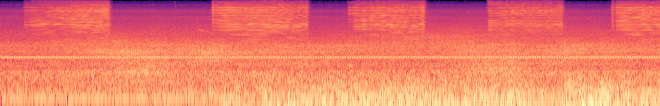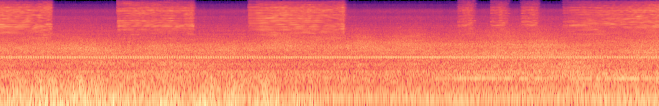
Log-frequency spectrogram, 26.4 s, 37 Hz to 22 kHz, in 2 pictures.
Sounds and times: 0.4s man sharpening restaurant knives on an electric grinder 2.3s
4.2s man sharpening restaurant knives on an electric grinder 6.3s
6.9s man sharpening restaurant knives on an electric grinder 8.6s
9.7s man sharpening restaurant knives on an electric grinder 11.4s
12.2s man sharpening restaurant knives on an electric grinder 14.4s
15.5s man sharpening restaurant knives on an electric grinder 17.2s
18.1s man sharpening restaurant knives on an electric grinder 20.2s
22.2s man sharpening restaurant knives on an electric grinder 26.3s

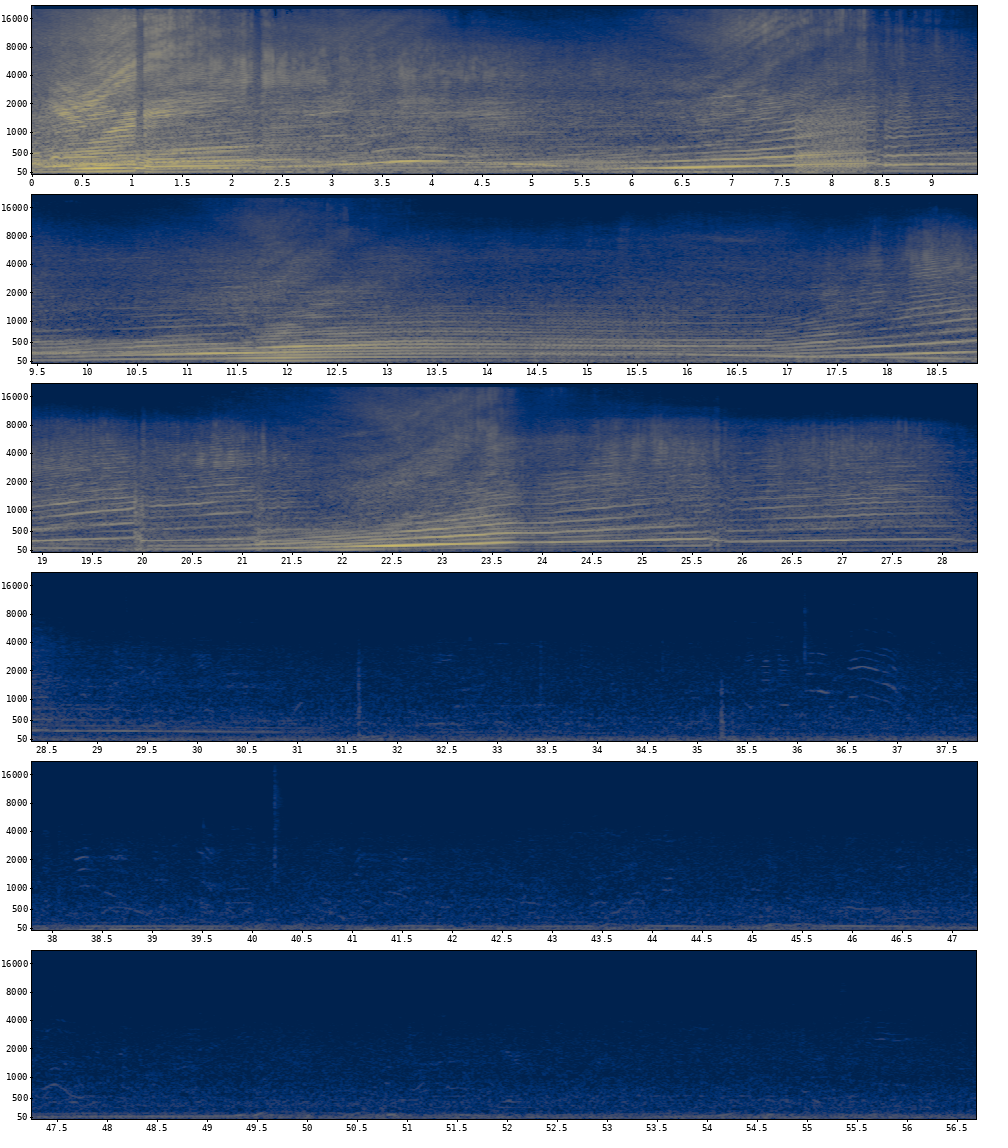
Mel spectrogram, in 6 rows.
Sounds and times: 0.0s Motorcycle Road Racing 31.1s

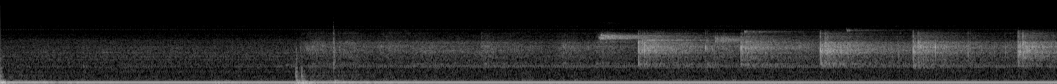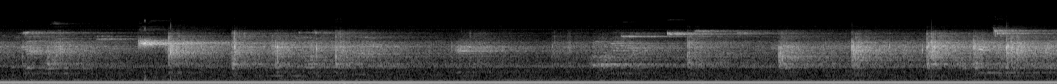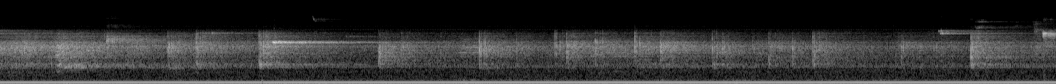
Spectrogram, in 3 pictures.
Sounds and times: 2.9s Basketball Practice 31.7s

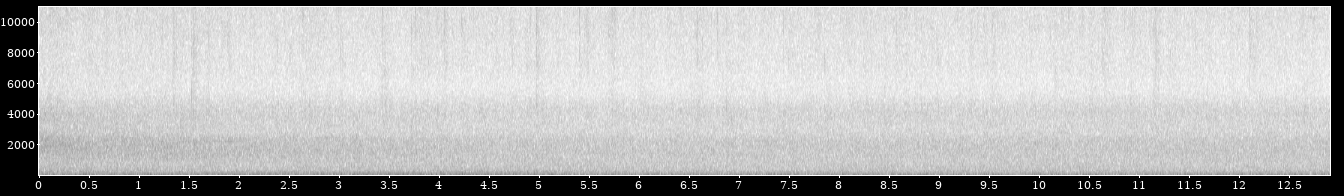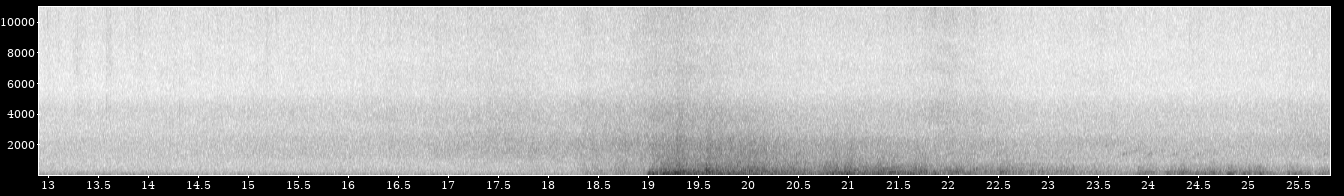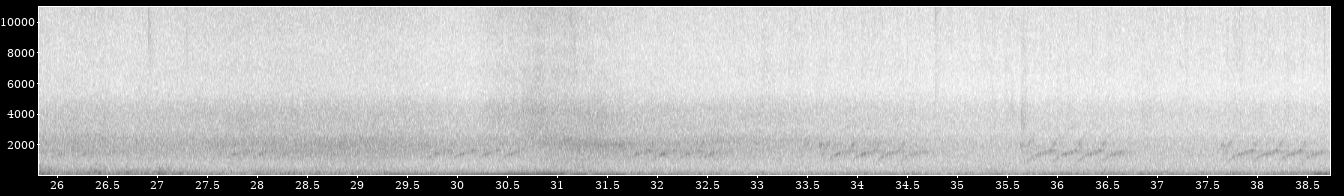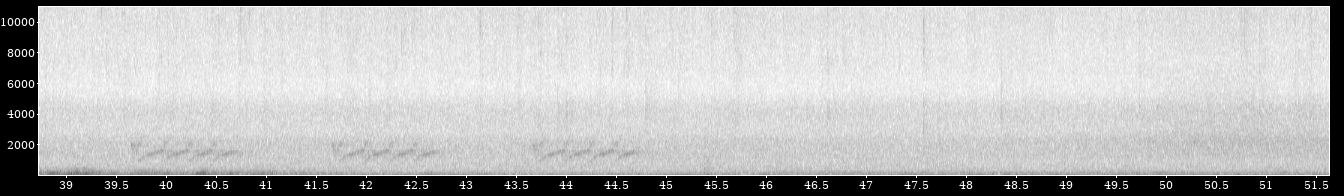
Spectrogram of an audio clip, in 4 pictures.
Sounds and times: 17.5s Thunderstorm 44.7s

